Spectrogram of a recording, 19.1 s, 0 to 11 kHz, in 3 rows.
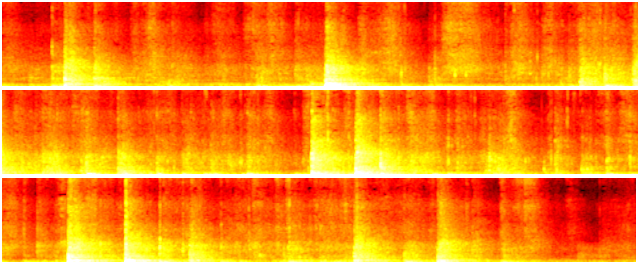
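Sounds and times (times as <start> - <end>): bare feet thudding on mats: 0.5 - 18.2.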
